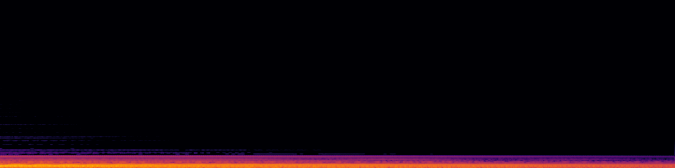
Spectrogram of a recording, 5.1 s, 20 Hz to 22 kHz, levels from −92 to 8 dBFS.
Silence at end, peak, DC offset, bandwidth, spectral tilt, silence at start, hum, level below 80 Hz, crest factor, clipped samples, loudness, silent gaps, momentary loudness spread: 0 s; -4 dBFS; under 0.1%; 1.7 kHz; -14 dB/octave; 0 s; none; -28 dBFS; 14 dB; under 0.1%; -20 LUFS; none; 15 LU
